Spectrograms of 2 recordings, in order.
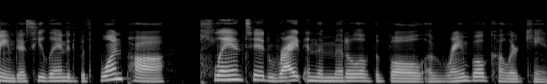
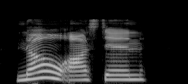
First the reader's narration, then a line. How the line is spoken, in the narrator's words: she shouted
